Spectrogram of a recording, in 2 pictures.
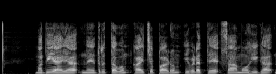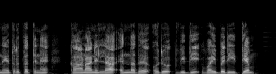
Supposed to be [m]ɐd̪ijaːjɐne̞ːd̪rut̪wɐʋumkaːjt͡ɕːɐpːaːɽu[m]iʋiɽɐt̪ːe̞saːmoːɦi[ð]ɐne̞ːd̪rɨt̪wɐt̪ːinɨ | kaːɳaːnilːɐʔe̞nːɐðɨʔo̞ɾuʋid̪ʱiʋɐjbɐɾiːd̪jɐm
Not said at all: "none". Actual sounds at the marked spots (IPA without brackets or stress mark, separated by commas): m, m, ɣ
